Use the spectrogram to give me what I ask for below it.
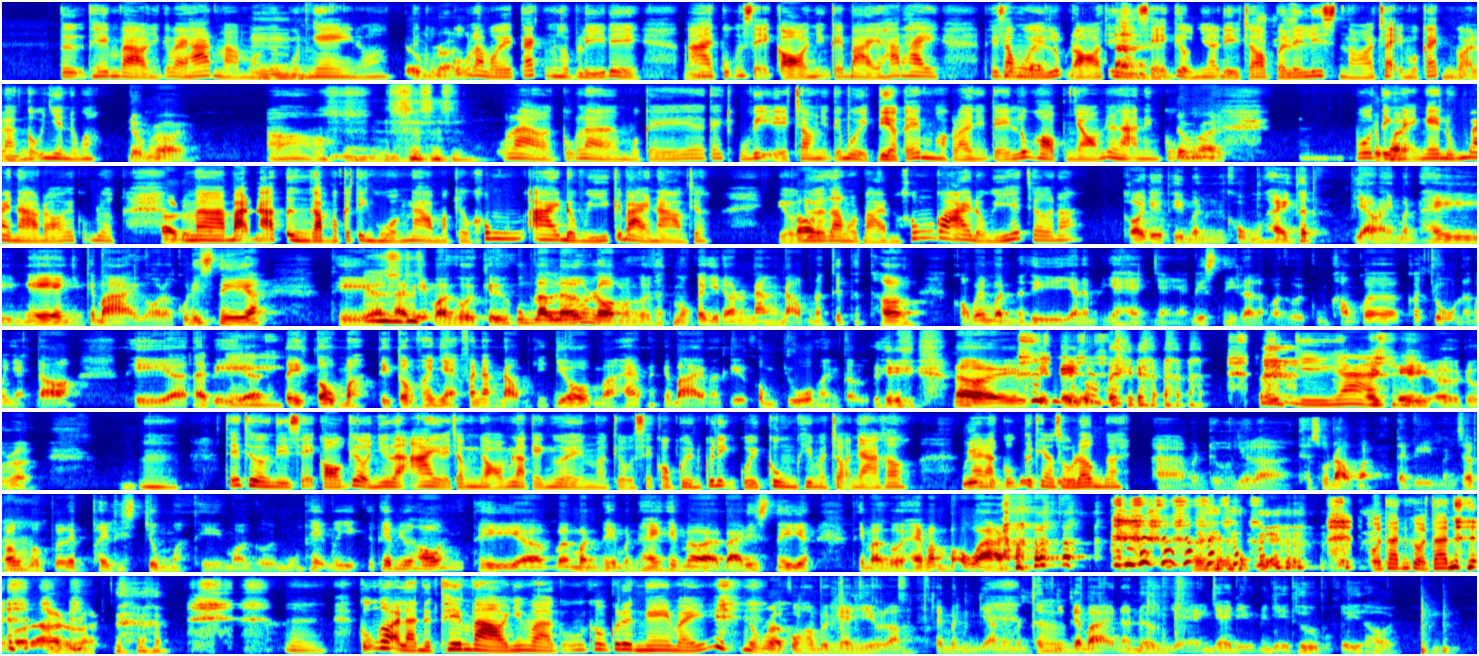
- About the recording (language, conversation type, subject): Vietnamese, podcast, Làm sao để chọn bài cho danh sách phát chung của cả nhóm?
- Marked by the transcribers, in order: static; tapping; other background noise; in English: "playlist"; laugh; chuckle; chuckle; laugh; laughing while speaking: "thì"; laughing while speaking: "tí"; laugh; distorted speech; chuckle; in English: "play bay lít"; "playlist" said as "bay lít"; laugh; laugh; chuckle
